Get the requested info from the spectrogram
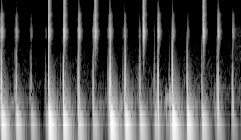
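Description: Elektron Model:Cycles drum machine playing a fast electronic beat through a delay pedal: short, evenly spaced hits, several a second, with low kick-drum hits that drop in pitch.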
